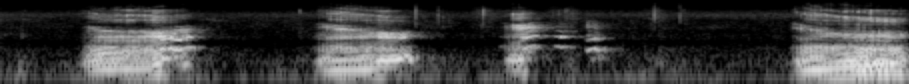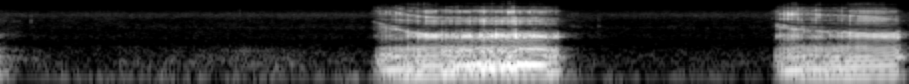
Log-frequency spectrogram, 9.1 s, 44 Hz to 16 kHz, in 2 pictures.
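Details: Pet micro pig, female, born September 2020, vocalising when nobody is close by. Deep, drawn-out grunting calls, rough and throaty, some lasting nearly a second, arrive in five separate bursts with quiet gaps between them.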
